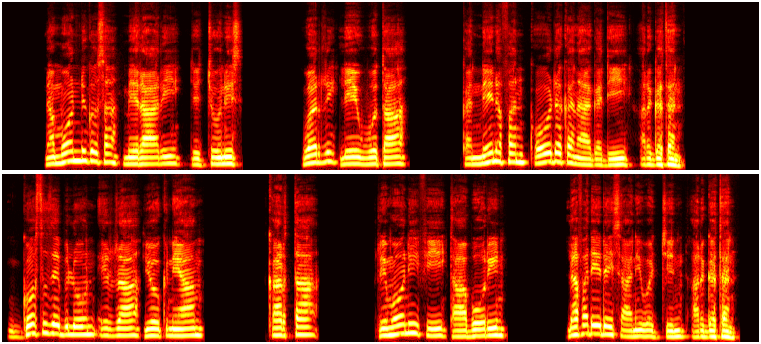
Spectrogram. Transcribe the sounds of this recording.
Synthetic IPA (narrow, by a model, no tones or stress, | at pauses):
nɐmo̞ːnːɪɡɔs̬ɐmɛɾaːɾiːd͡ʒɛt͡ʃːuːnɪs | wɐrːɪle̞ːwːɔt̪aː | kɐnːe̞ːnɔfɐŋkʼo̞ːd̪ɐkɐnaːɡɐd̪iːɐɾɡɐt̪ɐn | ɡɔsɐzɛbɪloːnɪrːaːjo̞ːkʼnɪaːm | kʼɐɾt̪aː | ɾɪmo̞ːniːfɪt̪aːbo̞ːɾiːn | lɐfɐᶑe̞ːd̪ɐɪsaːniːwɐd͡ʒːɪnɐɾɡɐt̪ɐn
